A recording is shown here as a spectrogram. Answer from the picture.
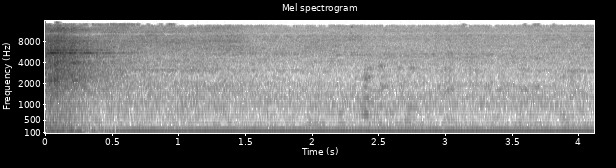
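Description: Audi R8's V8 engine idling with a steady low hum, after a short louder burst right at the start.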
